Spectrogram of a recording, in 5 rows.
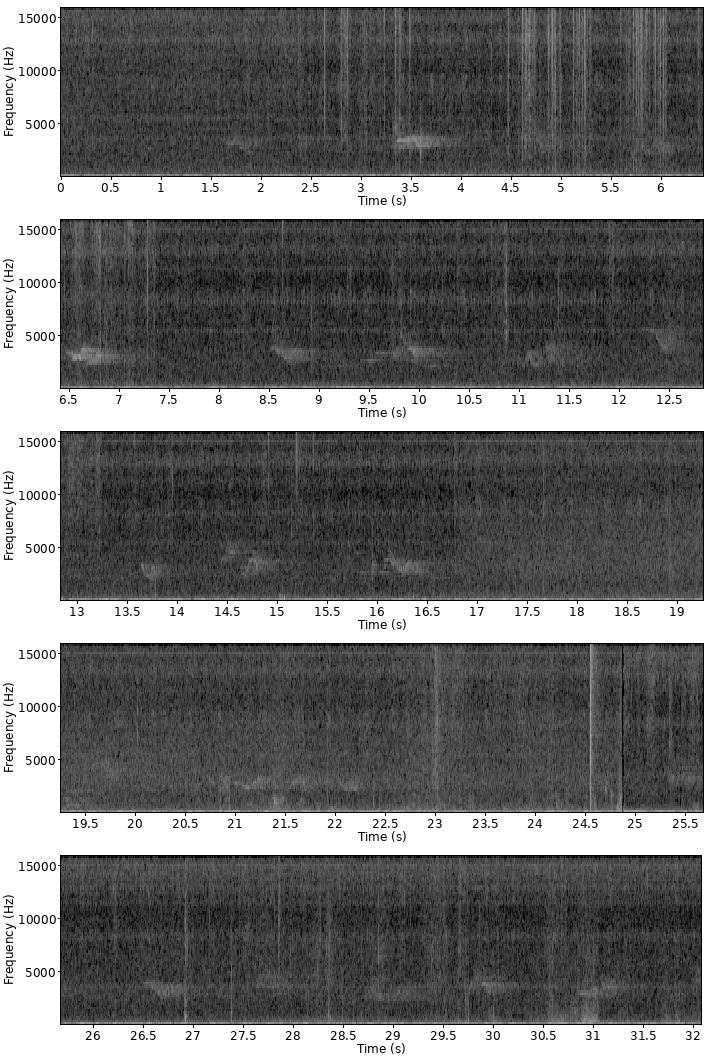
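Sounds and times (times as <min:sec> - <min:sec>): faint crackles and rustles: 0:00.0 - 0:32.0
bird chirping: 0:01.6 - 0:07.3, 0:08.5 - 0:16.7, 0:20.7 - 0:25.8.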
